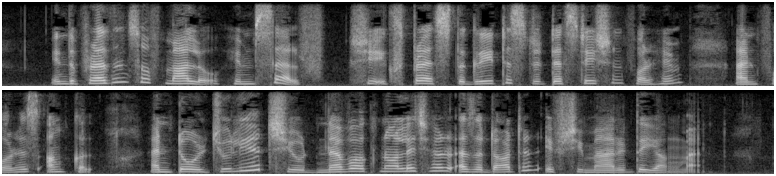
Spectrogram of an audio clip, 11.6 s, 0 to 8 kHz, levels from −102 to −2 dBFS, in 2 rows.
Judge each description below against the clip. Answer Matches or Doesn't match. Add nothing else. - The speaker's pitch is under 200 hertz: Doesn't match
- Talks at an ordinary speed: Matches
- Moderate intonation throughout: Matches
